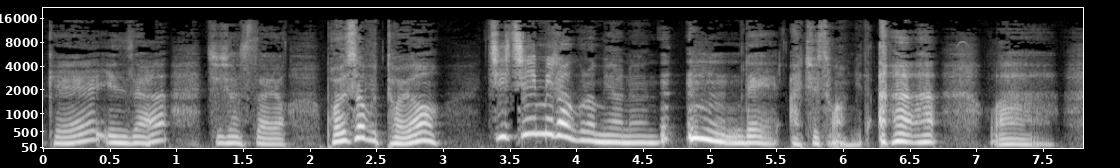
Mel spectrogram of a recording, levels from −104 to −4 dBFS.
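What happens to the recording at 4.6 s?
Right around 4.60 to 4.65 s you get compressed frames skipped: a run of frames never made it to playback, so the speech lurches forward by about half a second, which fits roughly ten frames of 46.4 ms.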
